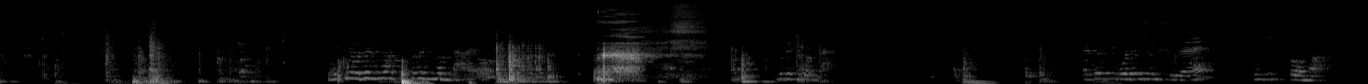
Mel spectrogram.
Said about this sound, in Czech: Vteřinku. A jenom odevřu do bytu.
